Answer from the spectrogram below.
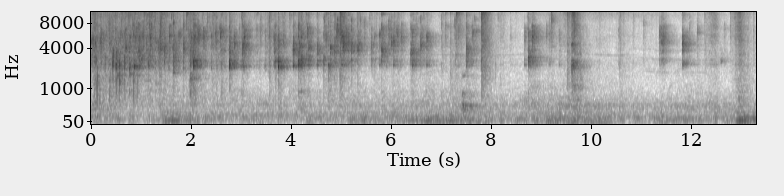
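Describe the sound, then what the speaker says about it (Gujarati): Mint leaves fry in hot oil, a close, bright sizzling hiss that is strongest at first, then thins into scattered pops and crackles as the frying settles. "તો મિત્રો આપણો ફુદીનો ફ્રાય થઈ ગયો છે।"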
